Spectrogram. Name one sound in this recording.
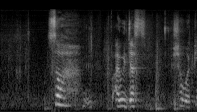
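A young woman speaks calmly into a clip-on microphone.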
